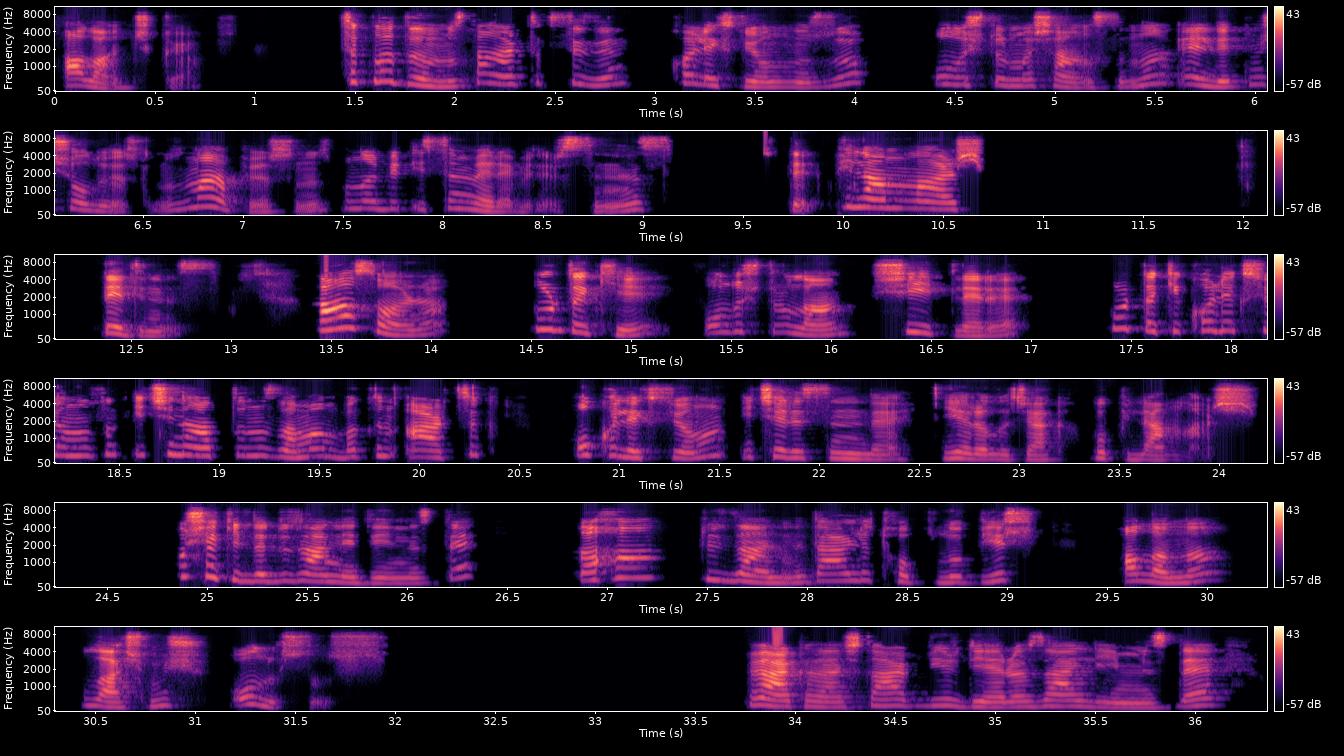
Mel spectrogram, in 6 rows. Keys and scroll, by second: 9.5-12.6 typing.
